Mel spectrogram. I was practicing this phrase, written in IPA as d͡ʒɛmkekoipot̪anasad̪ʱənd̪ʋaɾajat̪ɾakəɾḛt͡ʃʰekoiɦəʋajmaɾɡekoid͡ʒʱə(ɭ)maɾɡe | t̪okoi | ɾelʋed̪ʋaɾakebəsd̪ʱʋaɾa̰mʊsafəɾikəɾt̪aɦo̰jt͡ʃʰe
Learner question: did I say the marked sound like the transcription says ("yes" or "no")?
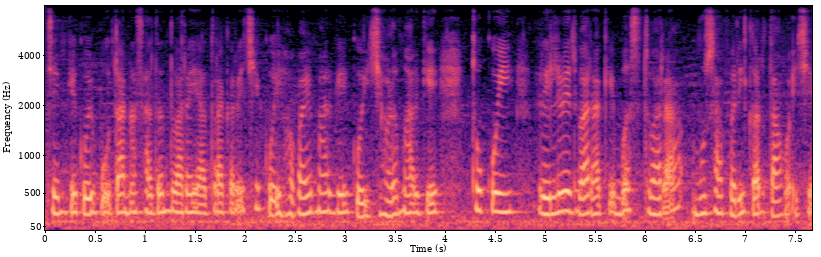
yes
